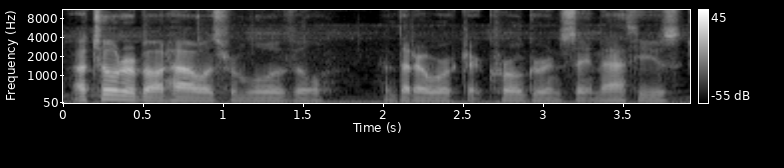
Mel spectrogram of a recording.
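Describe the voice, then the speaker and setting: A man's voice: fairly low pitch, steady tone, quick pace, soft background music. A man reading a scripted first-person horror story as its narrator.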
